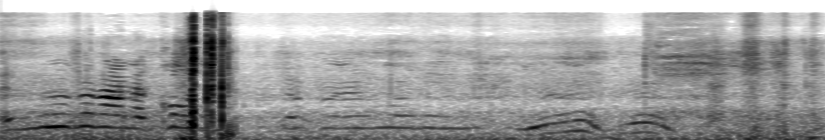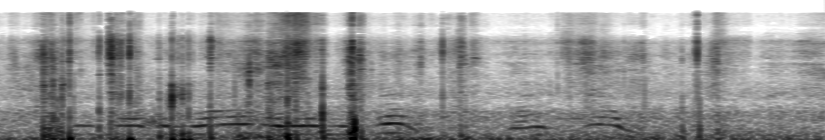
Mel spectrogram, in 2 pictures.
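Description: Fabric rustles against a microphone close by.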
